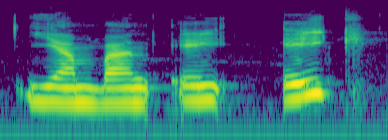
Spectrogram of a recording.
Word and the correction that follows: Jan van Eyck: no sé cómo se ah, eh, pronuncia. Jan Van Eyck.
